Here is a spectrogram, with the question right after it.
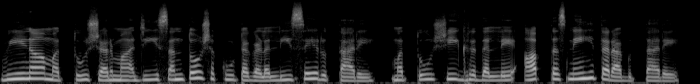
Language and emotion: Kannada, neutral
